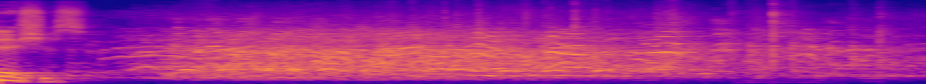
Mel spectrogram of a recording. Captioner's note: audience laughs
